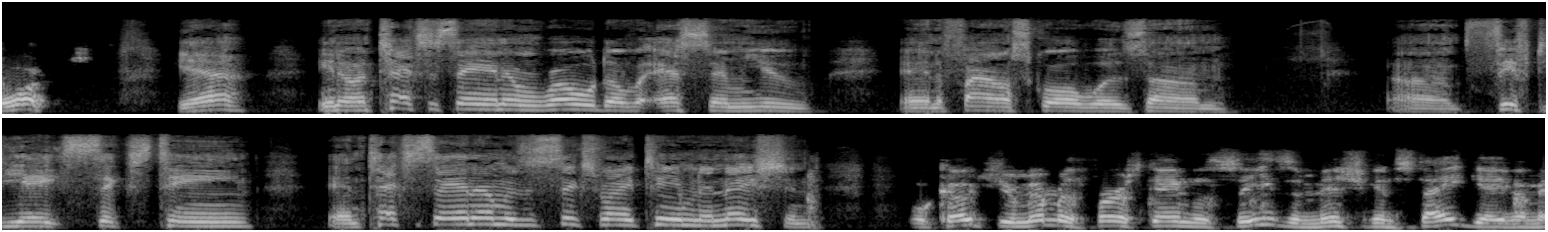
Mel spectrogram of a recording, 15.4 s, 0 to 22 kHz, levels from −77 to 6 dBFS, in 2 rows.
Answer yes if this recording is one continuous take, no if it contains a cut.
no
